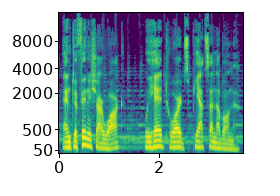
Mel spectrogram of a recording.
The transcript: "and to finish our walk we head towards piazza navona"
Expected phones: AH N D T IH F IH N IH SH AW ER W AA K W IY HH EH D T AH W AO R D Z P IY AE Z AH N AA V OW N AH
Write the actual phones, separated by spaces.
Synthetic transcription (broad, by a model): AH N T IH F IH N IH SH AW ER W AA K W IY HH EH D T AH W AO R D Z P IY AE S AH N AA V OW N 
